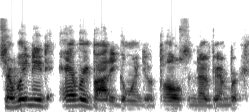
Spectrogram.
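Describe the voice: Fast, fairly low-pitched speech from a man, with a fairly bright tone and big pitch swings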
